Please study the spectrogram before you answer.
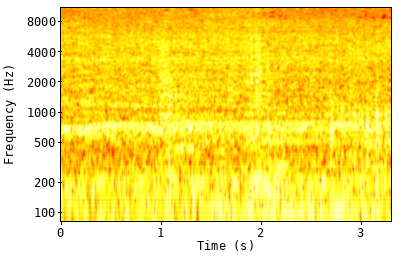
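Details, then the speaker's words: Toyota Corolla Altis automatic: low engine rumble with faint steady whine from the front center when creeping slowly in reverse and forward; suspected transmission noise from coolant-contaminated fluid. "Magandang araw na muli mga boss ang problema ni customer kahit mabagal yung andar niya nakakarinig siya ng ingay pakinggan ni"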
